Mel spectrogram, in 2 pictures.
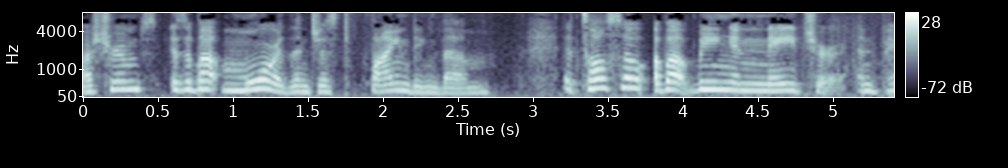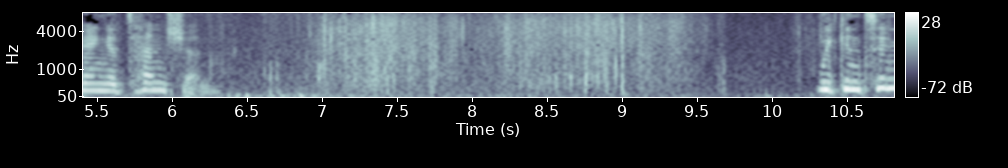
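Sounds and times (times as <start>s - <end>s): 
speech: 0.0s - 6.4s, 10.3s - 10.8s
footsteps crunching dry leaves: 6.2s - 10.4s.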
